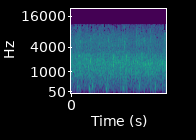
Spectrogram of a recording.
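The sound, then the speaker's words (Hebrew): Applause from a gathering of groups assembled for a lesson: dense, continuous clapping at an even, steady loudness from start to finish, with no voices standing out. “והגיעו לפה חברים, ואפשר גם למחוא מחיאות כפיים מהערבה, ערד,”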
